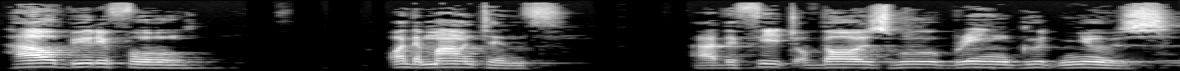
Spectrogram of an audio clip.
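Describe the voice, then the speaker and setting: Guy from zimbabwe preaching slow and drawn out, got a cold, english not his first language. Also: medium pitch, fairly even intonation. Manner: slow, drawn-out emphatic phrasing. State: has a cold. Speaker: guest preacher. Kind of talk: sermon.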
